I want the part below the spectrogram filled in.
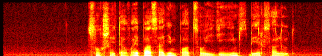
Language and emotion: Russian, neutral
